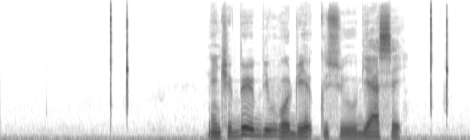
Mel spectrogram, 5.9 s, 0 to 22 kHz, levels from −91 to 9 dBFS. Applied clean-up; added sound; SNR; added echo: none; none; none; none.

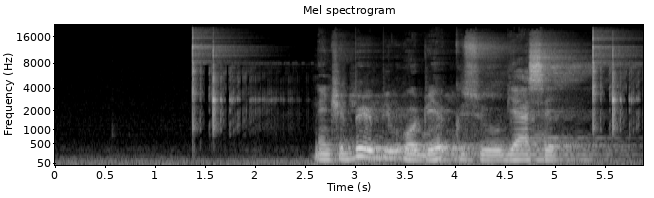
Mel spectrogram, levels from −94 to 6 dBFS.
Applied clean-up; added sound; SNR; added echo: none; none; none; reverberation time 1.4 s.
